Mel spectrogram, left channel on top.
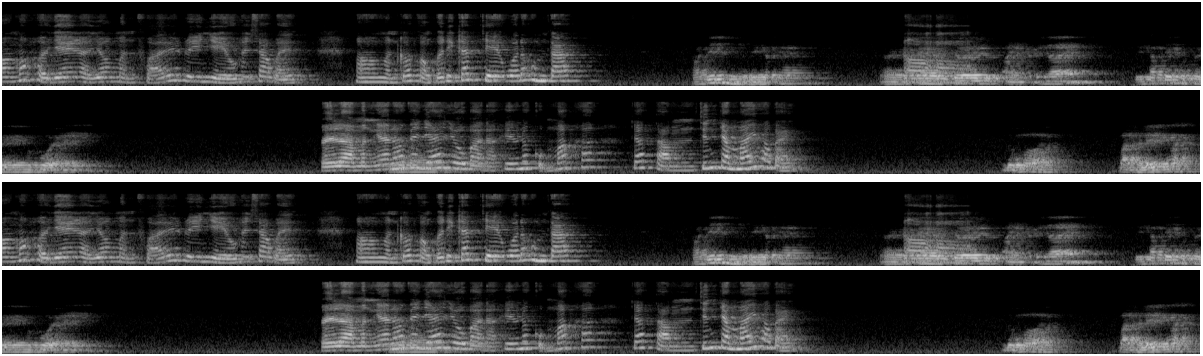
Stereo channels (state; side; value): identical; both; correlation 1.00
